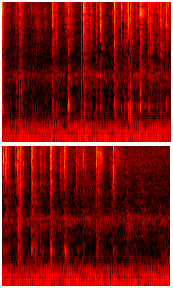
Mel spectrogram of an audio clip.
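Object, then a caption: Plastic laptop keyboard. A hand with long red-painted nails types rapidly on the light plastic chiclet keys of a silver HP laptop. It produces a quick, irregular stream of short, bright key clicks over a steady low hum.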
